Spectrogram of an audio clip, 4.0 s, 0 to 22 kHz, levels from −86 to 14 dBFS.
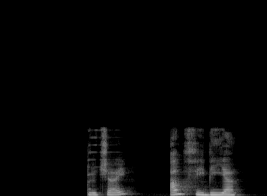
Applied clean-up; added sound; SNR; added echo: neural mask model DeepFilterNet 3.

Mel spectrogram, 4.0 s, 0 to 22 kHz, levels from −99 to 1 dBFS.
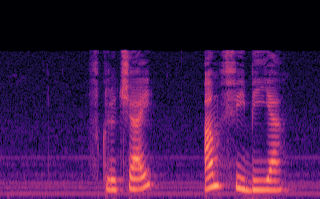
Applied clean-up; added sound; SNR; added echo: none; none; none; none.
